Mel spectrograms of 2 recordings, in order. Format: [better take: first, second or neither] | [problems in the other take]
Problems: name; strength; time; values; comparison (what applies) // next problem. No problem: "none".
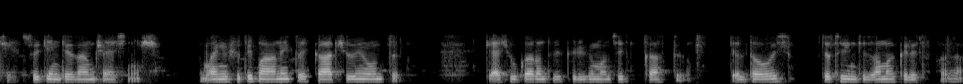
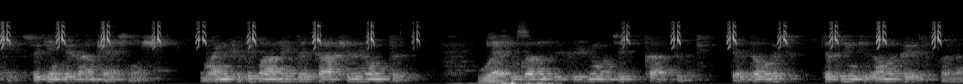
first | background sound (Bird vocalization, bird call, bird song); 3 dB below the speech // room echo; dies away in 0.7 s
